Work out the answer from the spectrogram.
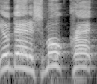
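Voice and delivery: imitating the guy from the clip; mocking the guy. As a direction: parrot his insult back with a sneer.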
